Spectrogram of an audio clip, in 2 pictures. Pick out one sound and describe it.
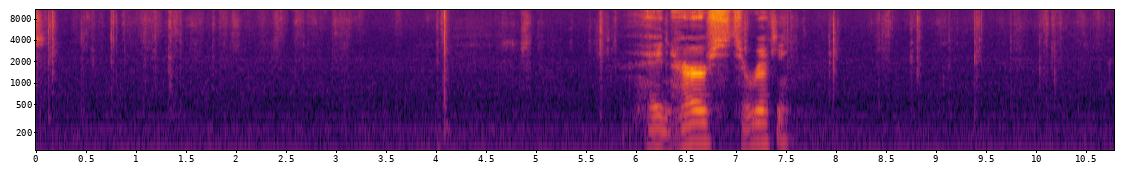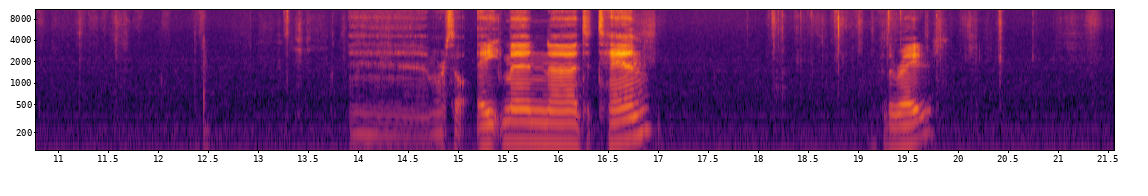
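Trading cards softly flick and rustle as they are shuffled by hand.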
